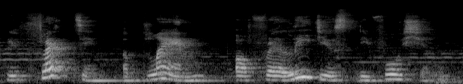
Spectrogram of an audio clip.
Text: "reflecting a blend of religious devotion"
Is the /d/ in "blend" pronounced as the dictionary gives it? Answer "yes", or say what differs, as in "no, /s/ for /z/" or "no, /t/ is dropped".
no, /d/ is dropped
